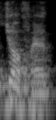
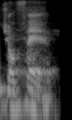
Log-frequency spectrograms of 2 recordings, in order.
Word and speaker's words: chofer: contexto no Por ejemplo si tienes chofer no la tildas Pues no porque tú no pronuncias chofer pronuncias chofer pero si tienes por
